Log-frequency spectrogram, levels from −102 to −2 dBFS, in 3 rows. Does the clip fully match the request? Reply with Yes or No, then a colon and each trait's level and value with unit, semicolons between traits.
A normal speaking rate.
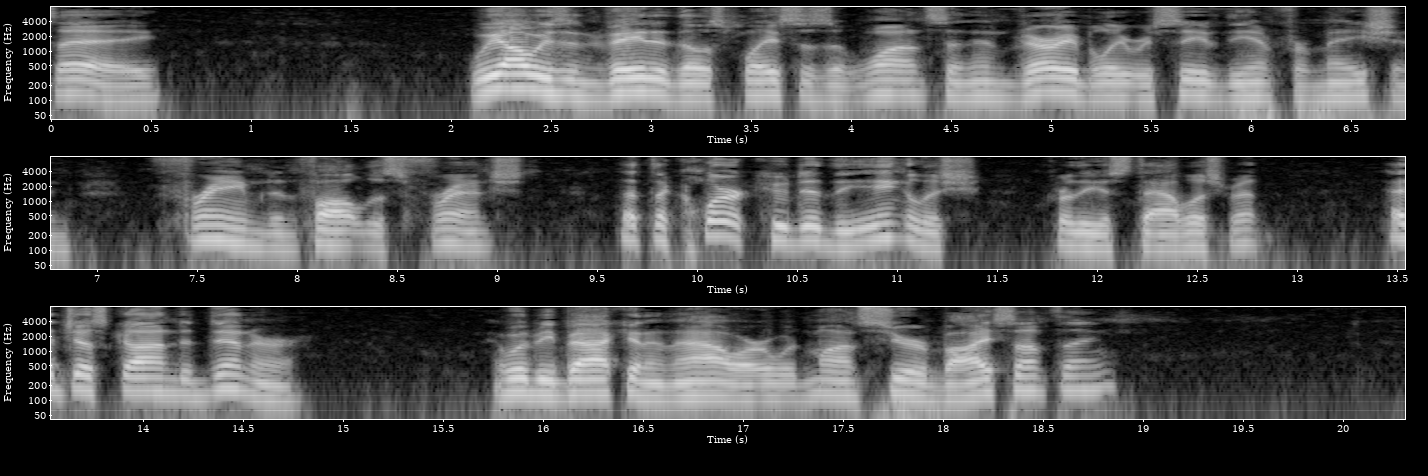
No: slow, 125 wpm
